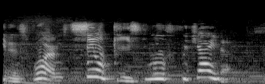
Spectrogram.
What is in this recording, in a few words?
silky smooth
